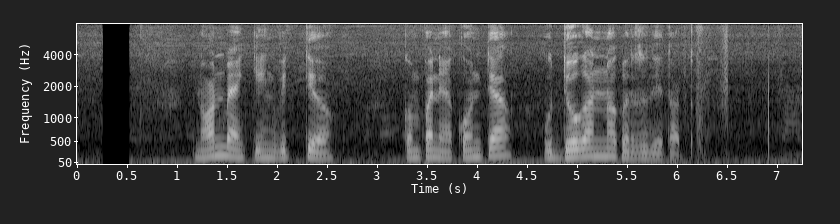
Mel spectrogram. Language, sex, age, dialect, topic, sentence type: Marathi, male, 18-24, Standard Marathi, banking, question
